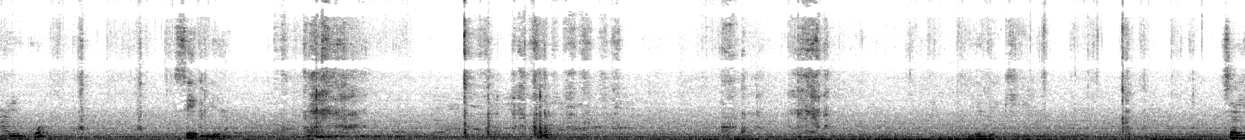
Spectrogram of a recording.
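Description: Food sizzles softly in a pan.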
